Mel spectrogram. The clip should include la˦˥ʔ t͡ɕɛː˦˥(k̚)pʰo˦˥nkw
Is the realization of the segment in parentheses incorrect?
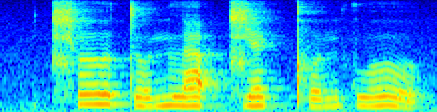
no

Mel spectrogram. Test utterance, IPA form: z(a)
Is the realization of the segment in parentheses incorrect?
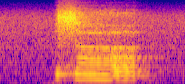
no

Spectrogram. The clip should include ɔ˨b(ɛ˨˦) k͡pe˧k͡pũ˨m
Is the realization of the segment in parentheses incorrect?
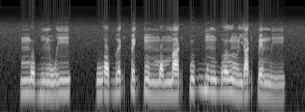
no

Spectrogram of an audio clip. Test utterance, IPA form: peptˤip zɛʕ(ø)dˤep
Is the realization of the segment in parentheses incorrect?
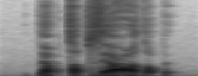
yes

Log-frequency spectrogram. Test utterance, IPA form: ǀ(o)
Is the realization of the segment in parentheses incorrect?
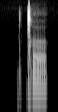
yes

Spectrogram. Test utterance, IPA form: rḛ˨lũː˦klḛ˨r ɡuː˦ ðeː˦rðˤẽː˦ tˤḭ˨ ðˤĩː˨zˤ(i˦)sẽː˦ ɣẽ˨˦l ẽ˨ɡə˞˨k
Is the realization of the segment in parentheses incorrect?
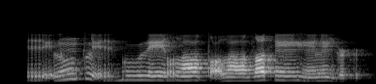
no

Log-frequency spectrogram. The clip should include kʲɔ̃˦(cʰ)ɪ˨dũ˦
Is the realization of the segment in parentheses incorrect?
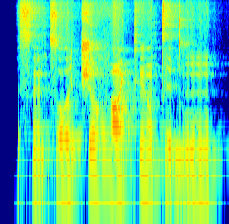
yes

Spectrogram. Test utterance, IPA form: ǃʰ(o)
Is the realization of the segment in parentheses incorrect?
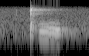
no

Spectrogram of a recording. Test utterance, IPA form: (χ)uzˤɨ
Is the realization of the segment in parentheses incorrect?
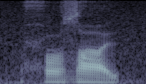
yes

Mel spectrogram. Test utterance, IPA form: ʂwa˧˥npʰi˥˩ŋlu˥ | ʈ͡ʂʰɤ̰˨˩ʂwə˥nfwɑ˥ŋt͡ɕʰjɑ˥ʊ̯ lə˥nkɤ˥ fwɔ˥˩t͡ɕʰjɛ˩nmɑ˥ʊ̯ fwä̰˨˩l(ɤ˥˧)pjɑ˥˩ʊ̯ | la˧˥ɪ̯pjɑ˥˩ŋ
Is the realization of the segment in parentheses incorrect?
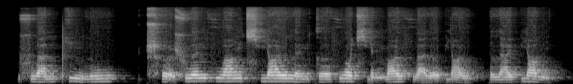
no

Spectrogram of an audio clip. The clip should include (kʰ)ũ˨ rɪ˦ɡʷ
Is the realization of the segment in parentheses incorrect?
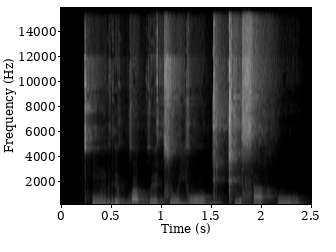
no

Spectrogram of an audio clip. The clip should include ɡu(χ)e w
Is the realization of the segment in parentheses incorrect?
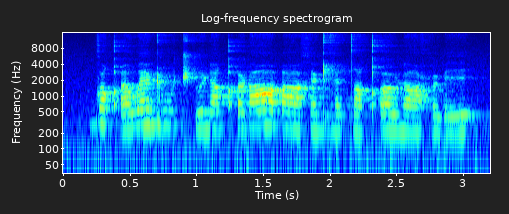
yes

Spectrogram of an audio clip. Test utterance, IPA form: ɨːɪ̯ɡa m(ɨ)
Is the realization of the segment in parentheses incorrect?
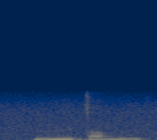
no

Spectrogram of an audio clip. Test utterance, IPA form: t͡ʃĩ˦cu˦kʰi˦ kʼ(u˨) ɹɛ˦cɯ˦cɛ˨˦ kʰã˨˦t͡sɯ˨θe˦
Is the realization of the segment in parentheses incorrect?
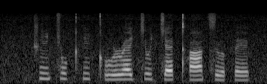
no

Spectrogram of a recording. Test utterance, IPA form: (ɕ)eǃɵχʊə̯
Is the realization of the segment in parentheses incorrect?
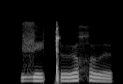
yes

